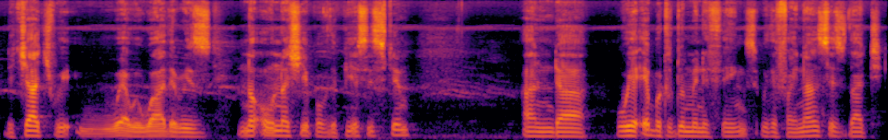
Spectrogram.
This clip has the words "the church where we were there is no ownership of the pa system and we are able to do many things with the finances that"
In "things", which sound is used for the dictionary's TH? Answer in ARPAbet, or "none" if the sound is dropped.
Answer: TH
